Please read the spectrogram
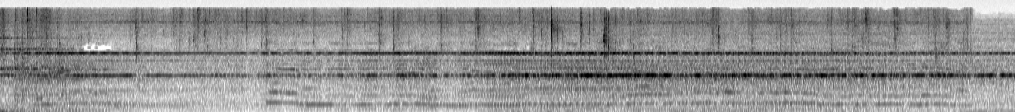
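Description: Slow, sustained film-score music: a low line that shifts slowly in pitch under steady high held tones.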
